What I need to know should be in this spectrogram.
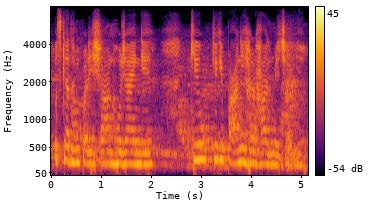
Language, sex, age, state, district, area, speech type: Urdu, female, 30-45, Bihar, Darbhanga, urban, spontaneous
